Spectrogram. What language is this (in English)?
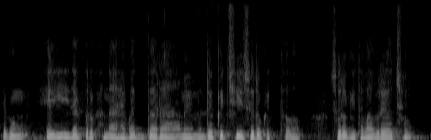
Odia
